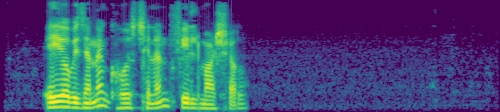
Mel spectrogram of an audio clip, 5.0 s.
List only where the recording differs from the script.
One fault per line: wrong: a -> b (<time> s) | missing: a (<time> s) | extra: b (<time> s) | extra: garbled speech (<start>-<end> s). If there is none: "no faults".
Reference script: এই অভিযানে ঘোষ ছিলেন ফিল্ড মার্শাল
no faults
